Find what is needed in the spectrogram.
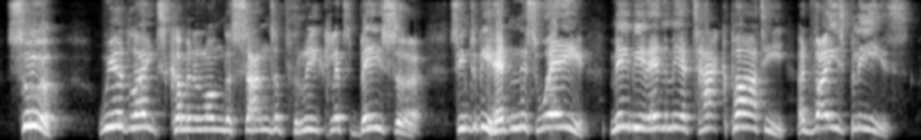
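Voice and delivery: high, loud urgent report; anxious lookout. A narrator's reading. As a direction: report the danger breathlessly.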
